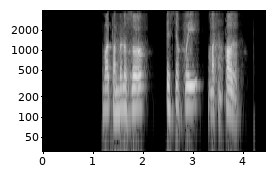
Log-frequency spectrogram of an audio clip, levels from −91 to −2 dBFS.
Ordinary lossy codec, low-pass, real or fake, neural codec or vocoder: AAC, 16 kbps; 3.6 kHz; fake; codec, 16 kHz, 0.5 kbps, X-Codec, HuBERT features, trained on general audio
